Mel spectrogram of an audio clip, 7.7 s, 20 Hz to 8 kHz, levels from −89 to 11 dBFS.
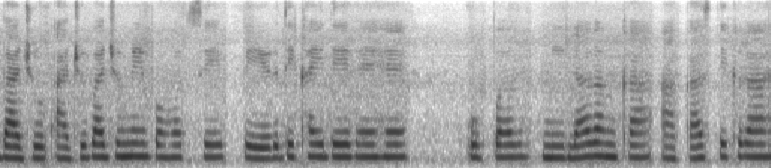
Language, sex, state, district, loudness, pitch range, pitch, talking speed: Hindi, female, Maharashtra, Gondia, -17 LUFS, 210-225 Hz, 220 Hz, 145 wpm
